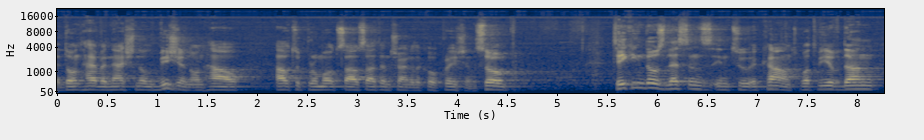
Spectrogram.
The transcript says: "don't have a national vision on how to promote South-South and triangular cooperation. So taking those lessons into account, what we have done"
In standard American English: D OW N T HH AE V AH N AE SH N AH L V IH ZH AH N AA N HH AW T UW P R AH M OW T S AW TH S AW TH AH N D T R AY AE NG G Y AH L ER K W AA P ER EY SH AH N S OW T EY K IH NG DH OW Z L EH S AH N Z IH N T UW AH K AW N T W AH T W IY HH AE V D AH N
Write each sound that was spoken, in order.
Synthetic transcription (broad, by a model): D OW N T HH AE V AH N AE SH N AH L V IH ZH AH N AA N HH AW T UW P R AH M OW T S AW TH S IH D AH N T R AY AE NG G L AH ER K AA P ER EY SH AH N S OW T EY K IH NG DH OW Z L EH S AH N Z IH N T UW AH K AW N T W AH T W IY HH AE V D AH N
